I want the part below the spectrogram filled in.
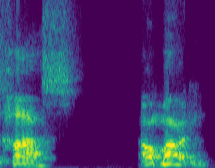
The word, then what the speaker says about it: Haas Almahdi: Yeah, so it's Haas Almahdi.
